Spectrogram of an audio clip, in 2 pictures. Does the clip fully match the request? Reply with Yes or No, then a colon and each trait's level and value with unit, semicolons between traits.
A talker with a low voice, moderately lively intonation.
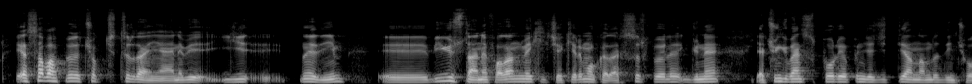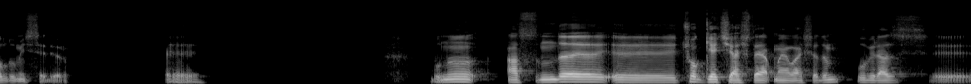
Yes: low, 115 Hz; average, 3.7 semitones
